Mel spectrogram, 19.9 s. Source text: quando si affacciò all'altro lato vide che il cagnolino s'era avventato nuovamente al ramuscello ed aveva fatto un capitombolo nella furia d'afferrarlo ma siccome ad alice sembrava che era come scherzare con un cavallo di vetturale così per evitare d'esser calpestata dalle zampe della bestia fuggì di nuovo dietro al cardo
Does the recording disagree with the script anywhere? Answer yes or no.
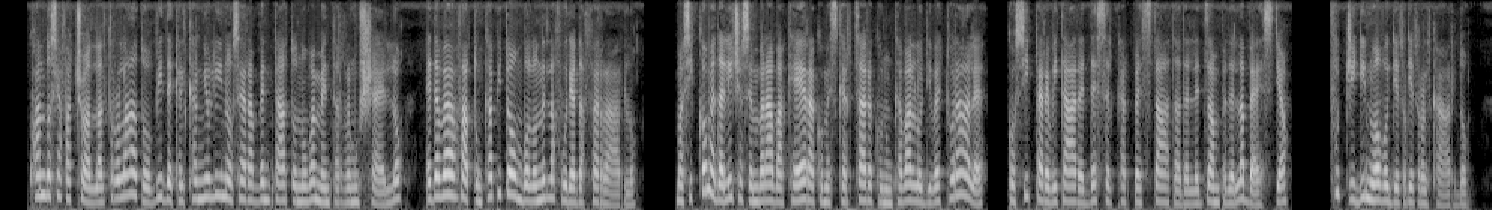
yes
